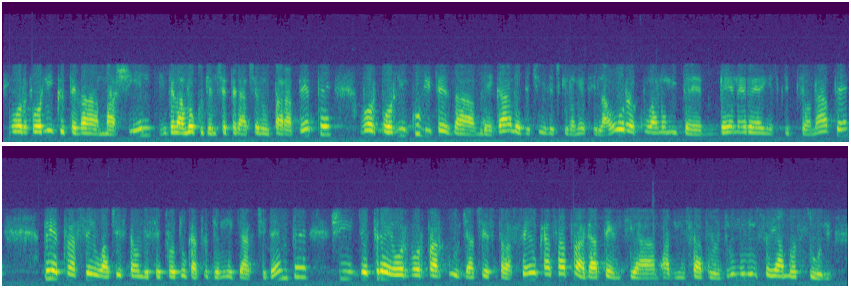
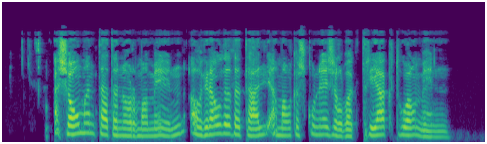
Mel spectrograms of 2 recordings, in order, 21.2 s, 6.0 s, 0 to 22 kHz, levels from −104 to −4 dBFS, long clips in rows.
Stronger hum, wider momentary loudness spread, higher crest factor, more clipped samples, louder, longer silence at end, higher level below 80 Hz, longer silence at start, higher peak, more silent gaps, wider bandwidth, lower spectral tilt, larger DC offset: neither; about the same, 12 LU vs 12 LU; about the same, 18 dB vs 22 dB; neither; first, -19 LUFS vs -23 LUFS; second, 0.2 s vs 0.45 s; first, -58 dBFS vs -70 dBFS; second, 0.1 s vs 0.4 s; first, 0 dBFS vs -4 dBFS; neither; second, 3.6 kHz vs 10.5 kHz; first, -7 dB/octave vs -2.5 dB/octave; neither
